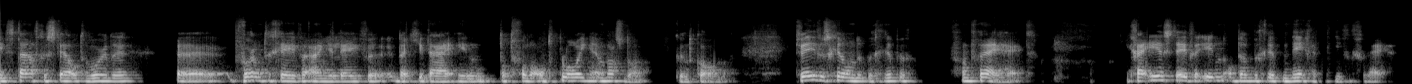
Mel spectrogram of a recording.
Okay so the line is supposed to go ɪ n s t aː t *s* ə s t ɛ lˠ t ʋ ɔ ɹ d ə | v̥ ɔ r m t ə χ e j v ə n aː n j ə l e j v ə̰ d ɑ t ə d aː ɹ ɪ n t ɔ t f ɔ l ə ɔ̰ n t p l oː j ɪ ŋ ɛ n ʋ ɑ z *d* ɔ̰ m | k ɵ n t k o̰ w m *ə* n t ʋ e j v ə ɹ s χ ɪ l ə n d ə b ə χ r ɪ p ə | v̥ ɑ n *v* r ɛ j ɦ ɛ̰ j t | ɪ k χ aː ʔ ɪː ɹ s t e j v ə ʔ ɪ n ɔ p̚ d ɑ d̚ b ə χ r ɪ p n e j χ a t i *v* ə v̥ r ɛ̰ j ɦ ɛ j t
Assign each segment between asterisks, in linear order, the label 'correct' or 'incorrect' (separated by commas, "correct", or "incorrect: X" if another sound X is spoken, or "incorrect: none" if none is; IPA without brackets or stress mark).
incorrect: χ, correct, correct, correct, correct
